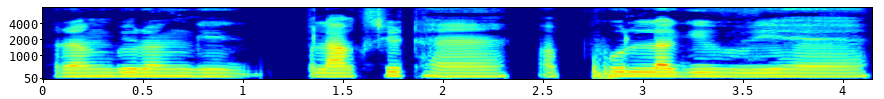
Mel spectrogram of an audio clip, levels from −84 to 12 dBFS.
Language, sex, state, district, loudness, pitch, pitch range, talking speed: Hindi, male, Jharkhand, Palamu, -22 LUFS, 140 Hz, 140-150 Hz, 130 wpm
